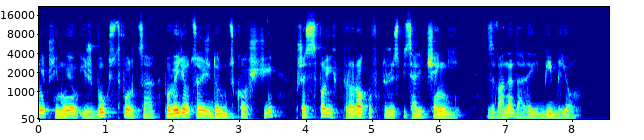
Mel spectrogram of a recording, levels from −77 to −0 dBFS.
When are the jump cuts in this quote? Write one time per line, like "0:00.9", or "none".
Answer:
none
